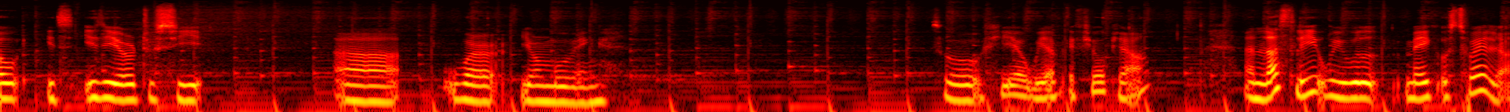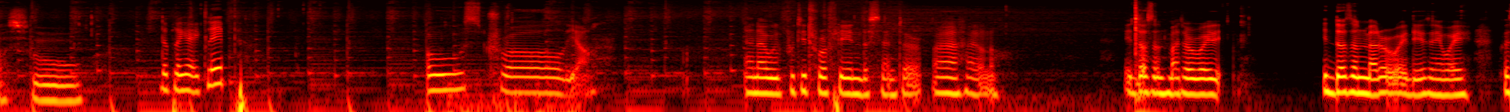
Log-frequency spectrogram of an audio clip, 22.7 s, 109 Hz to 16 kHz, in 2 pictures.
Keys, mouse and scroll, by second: 0.3-0.7 scroll up 2, 1.1 click, 3.6-8.2 drag, 11.8 right click, 12.6 click, 13.3 click, 15.2 click, 15.7 click, 16.1 click, 16.6-17.5 typing, 18.2 click, 18.7-20.5 drag, 21.0 click.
